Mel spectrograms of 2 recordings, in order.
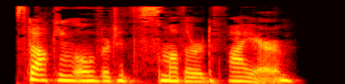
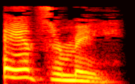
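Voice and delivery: shouting; 3 semitones higher, 5 dB louder than usual. A narrator's reading. Angry demand.

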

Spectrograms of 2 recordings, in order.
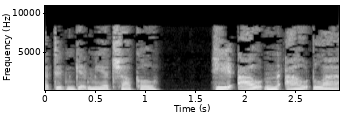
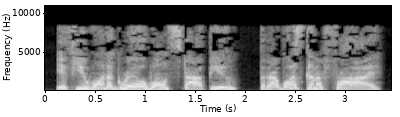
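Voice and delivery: yelling; 9 semitones higher than usual. A narrator's reading. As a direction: yell it across the house. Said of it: "yelled back".

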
